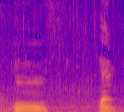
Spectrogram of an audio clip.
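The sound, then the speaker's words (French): Red mullet fillets sear skin-side down on a very hot plancha, giving a steady, even sizzle under people talking. “on va marquer notre poisson. Alors je vois que vous les mettez côté peau.”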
